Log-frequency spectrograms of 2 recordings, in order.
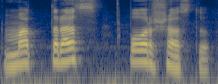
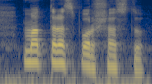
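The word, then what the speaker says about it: মাত্রাস্পর্শাস্তু: করে করছি মাত্রাস পর্ষাস্তু এখানে আমরা যেটা করলাম সেটা হচ্ছে এখানে যে দন্তস্য আছে দন্তস পর্যন্ত আমরা উচ্চারণ করছি মাত্রাস আর এখানে দন্তস যুক্ত প আছে ঠিক আছে স্পর্শাস্তু বলতে পারি কিন্তু ওটা করলে দেখা যাচ্ছে যে একটু কঠিন হয়ে যায় তো সেজন্য আমরা মাত্রাস অর্থাৎ দন্তস হস চিহ্ন পর্যন্ত উচ্চারণ করছি মাত্রাস এরপরে পরশাস্ত ঠিক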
